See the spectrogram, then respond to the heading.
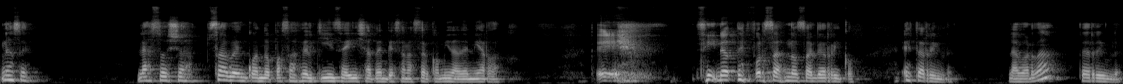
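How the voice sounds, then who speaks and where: A woman's very deep, low voice with a dark, mellow tone in a Rioplatense accent, at a moderate pace with very even loudness, ordinary pitch variation, and long, frequent pauses. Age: 30s. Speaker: YouTuber. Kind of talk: casual vlog monologue.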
